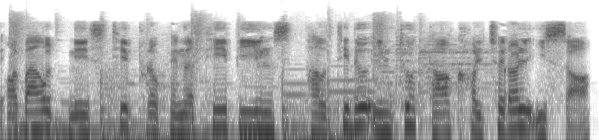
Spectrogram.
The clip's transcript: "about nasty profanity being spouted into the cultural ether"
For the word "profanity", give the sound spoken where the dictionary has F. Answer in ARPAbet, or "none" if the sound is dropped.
P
